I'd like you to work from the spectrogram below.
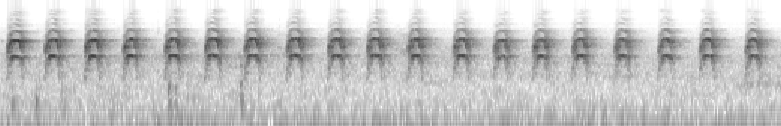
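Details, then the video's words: A rufous hornero trills in a long, steady series of loud, harsh, evenly spaced notes, nearly four per second, keeping a constant pitch and rhythm throughout with little else audible. "Pájaro Hornero 🤎 trinando"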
